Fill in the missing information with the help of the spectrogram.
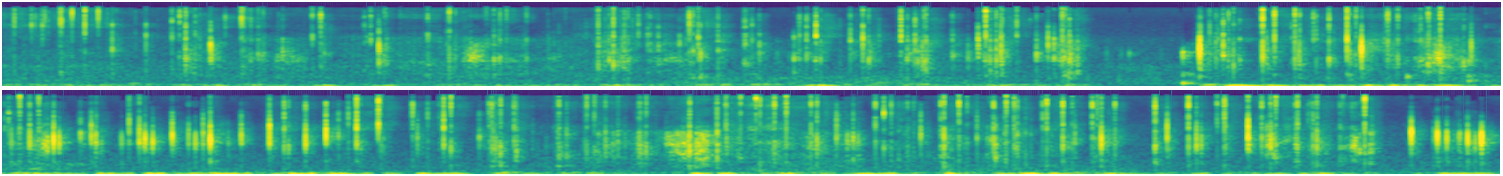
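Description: Long green acrylic nails scratch and tap across the slats of a woven wooden slat mat. The result is a dense run of dry, crackly clicks and scrapes with a bright edge and no ring, broken by a brief pause near six seconds.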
